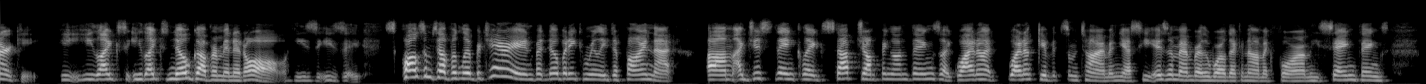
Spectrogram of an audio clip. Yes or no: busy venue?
no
